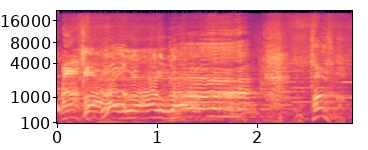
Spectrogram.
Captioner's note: hrrrggHGHHHH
